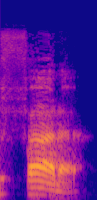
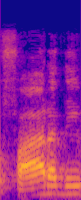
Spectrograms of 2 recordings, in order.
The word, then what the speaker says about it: farad: F maiúsculo quer dizer Farad. O D é mudo, tá? É uma homenagem a Michael Faraday, mas eles acharam o nome muito comprido.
